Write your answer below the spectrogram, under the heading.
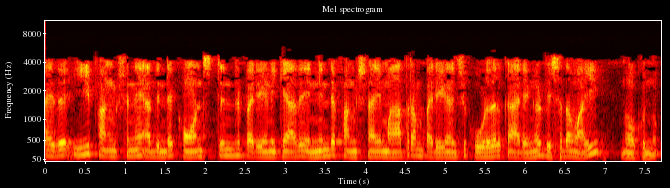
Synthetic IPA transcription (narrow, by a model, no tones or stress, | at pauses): jɐðɨʔiːfɐŋʂɐne̞ɐðinde̞ko̞ːnsi̥tɐndpɐɾiɣɐɳikʲːaɐðɨenːinde̞fɐŋkʂɐnaːjimaːt̪rɐmpɐɾiɣɐɳit͡ɕːɨkuːɽuðɐlkaːɾjɐŋːɐɭʋiɕɐd̪ɐmaːji | no̞ːkːunːu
